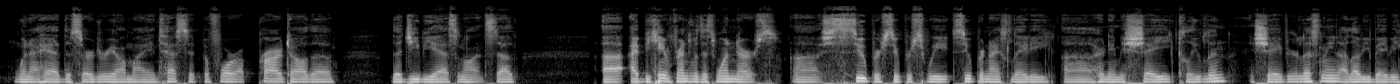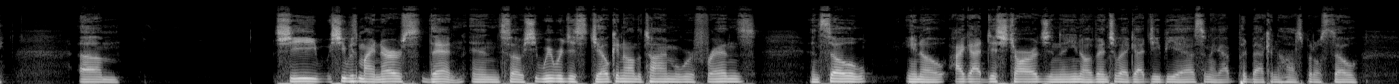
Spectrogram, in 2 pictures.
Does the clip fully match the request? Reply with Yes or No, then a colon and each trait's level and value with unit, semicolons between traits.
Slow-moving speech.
No: average, 195 wpm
